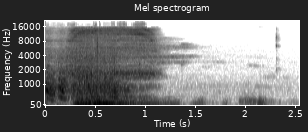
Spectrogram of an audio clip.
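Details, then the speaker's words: 1969 Lincoln Continental off the road 50 years; the accelerator linkage is stiff. Engine catches with a deep rumble but stumbles and dies as soon as the throttle is released: won't hold idle. "Soon as I let go, that thing is uh not wanting to run. As soon as I let go of that."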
